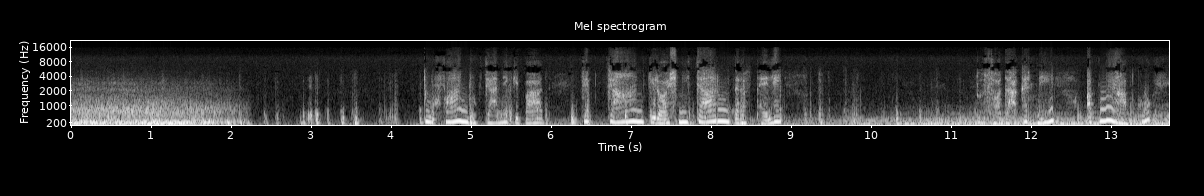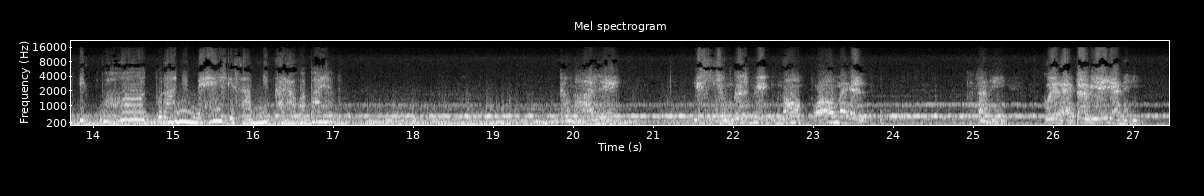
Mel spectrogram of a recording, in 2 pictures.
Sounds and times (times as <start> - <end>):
Speech: 4.4 - 8.9, 11.4 - 17.1, 19.8 - 20.7, 21.5 - 23.8, 24.9 - 27.1
Music: 9.2 - 27.4.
